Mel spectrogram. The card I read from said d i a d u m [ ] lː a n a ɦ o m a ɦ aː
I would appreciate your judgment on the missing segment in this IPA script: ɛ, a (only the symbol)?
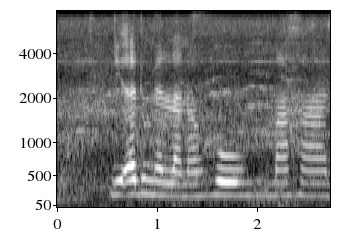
ɛ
